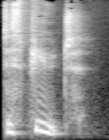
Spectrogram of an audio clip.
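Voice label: "dispute", British English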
